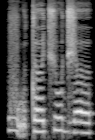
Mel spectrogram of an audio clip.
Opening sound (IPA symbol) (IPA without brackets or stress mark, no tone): v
